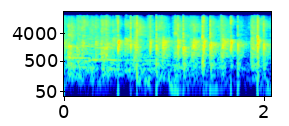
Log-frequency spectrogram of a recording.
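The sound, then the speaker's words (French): Audience applause in a studio quiz-show game, a dense, steady patter of many hands clapping with sharper bursts scattered throughout, moderately loud and continuing for the whole moment. “On applaudit Air Force One.”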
